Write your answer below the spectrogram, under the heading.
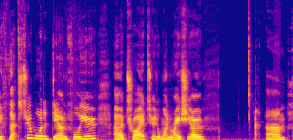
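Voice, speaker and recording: With a bright, sharp tone, a woman with an Australian accent speaks at a moderate pace with ordinary pitch variation. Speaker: craft tutorial youtuber. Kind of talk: tutorial. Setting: live stream. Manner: halting, many fillers.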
